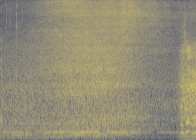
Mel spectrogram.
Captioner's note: bus motor growls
